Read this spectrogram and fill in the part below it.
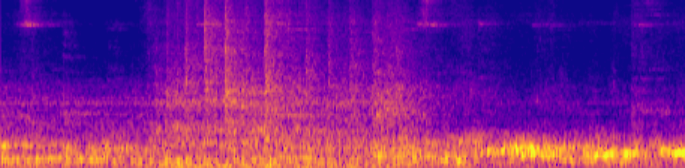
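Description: Soft cooing of pigeons in an enclosed coop, low murmuring calls overlapping with faint mechanical hum and rustling.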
